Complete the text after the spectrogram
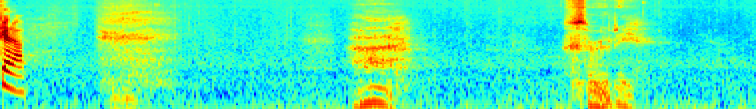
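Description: A man groans and grunts in a deep voice.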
